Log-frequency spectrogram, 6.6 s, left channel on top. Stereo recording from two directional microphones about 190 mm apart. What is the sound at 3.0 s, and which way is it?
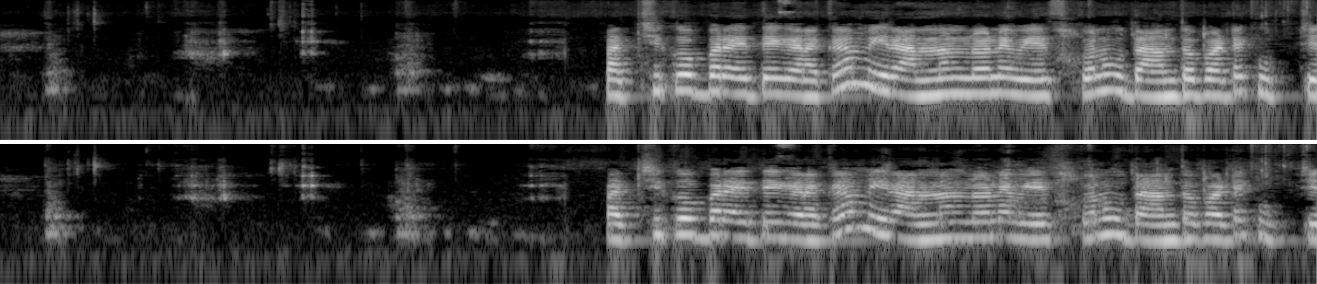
A woman's voice, 55° left (ahead or behind).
